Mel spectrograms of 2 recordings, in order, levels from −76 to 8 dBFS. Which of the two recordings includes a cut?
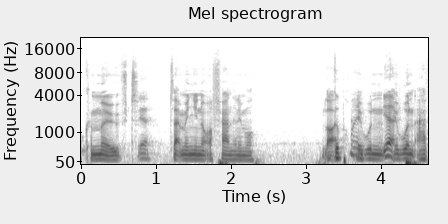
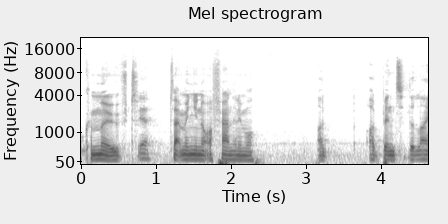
second; 1 cut; at 3.2 s

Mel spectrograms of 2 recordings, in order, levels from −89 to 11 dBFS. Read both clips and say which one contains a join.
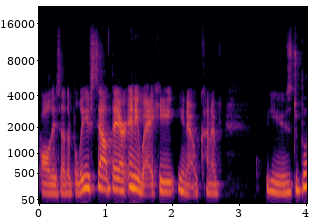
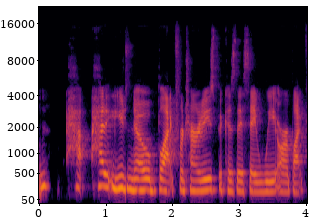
second; 1 cut; at 1.3 s

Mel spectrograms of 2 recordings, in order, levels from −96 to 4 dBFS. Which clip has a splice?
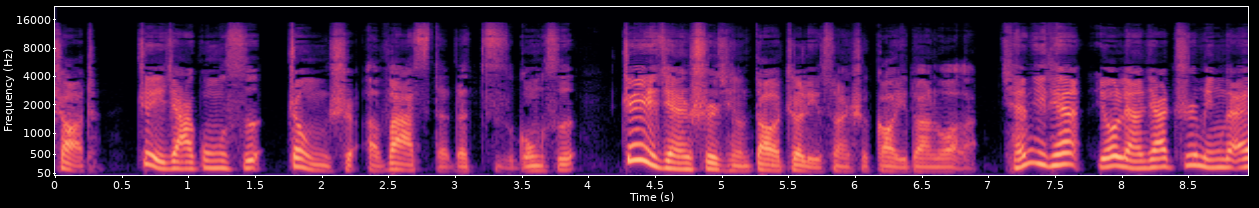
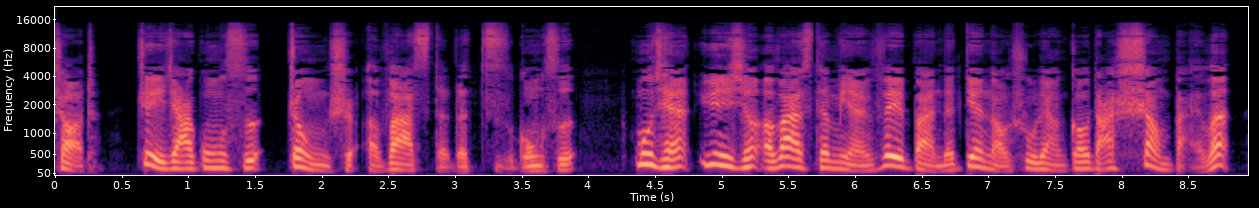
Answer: first; 2 cuts; at 4.1 s, 7.0 s

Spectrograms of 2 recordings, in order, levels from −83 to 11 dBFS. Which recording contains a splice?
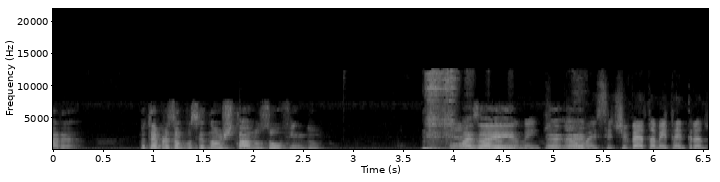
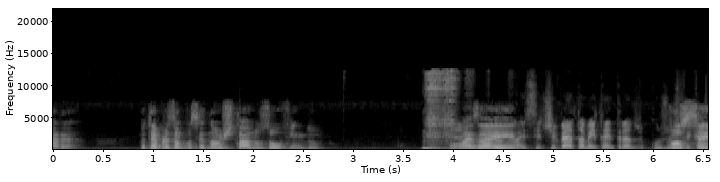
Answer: second; 1 cut; at 4.6 s

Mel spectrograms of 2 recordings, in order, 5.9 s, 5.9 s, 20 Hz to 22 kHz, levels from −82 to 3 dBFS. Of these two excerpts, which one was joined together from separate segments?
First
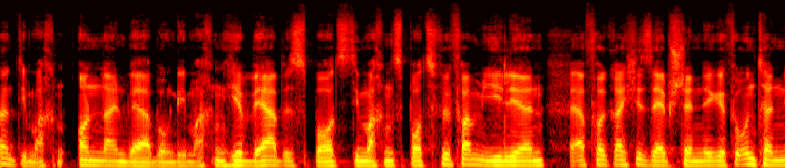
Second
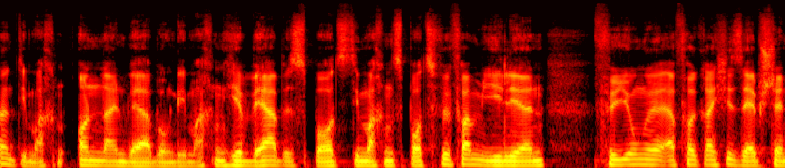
first; 1 cut; at 4.3 s

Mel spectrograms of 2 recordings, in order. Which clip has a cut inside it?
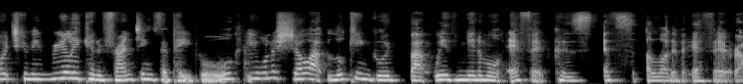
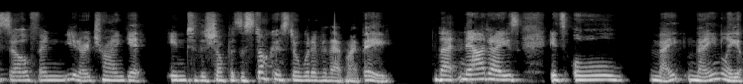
first; 1 cut; at 2.4 s

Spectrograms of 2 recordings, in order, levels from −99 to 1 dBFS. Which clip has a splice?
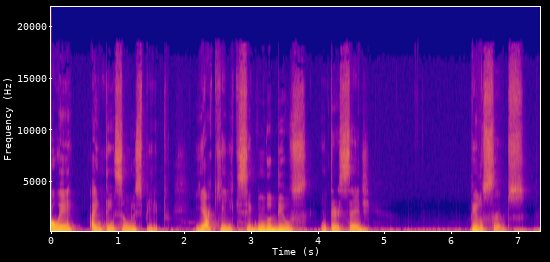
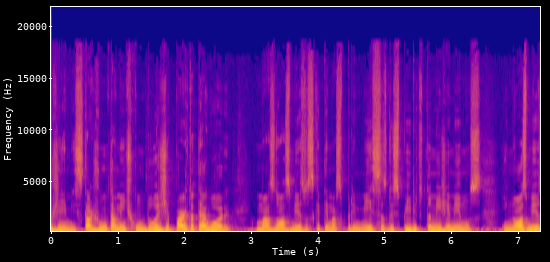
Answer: second; 1 cut; at 3.0 s

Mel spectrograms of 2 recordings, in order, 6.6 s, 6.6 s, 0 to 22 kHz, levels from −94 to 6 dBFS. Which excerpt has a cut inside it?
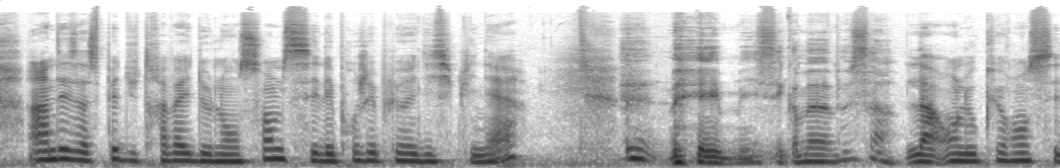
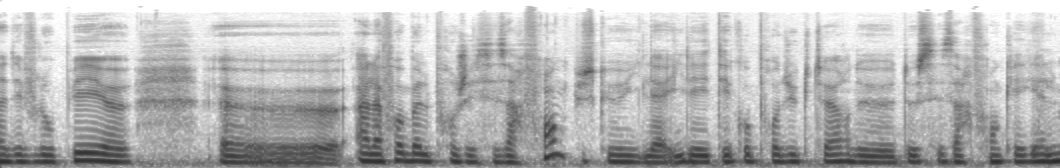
first; 2 cuts; at 3.9 s, 5.7 s

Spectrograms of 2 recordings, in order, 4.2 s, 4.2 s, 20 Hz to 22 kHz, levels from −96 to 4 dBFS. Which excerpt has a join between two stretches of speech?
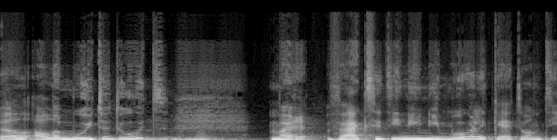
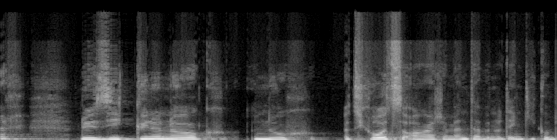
second; 1 cut; at 1.8 s

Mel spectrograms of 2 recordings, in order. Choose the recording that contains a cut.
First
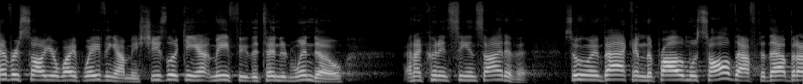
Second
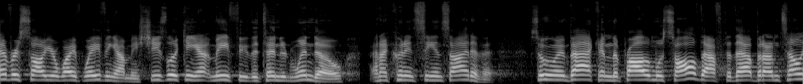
second; 1 cut; at 3.6 s

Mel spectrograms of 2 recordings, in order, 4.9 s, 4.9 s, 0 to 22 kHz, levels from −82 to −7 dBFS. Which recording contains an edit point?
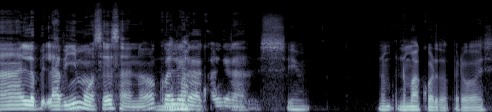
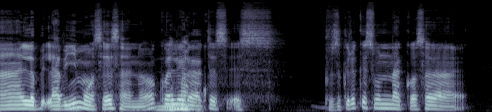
second; 1 cut; at 2.1 s

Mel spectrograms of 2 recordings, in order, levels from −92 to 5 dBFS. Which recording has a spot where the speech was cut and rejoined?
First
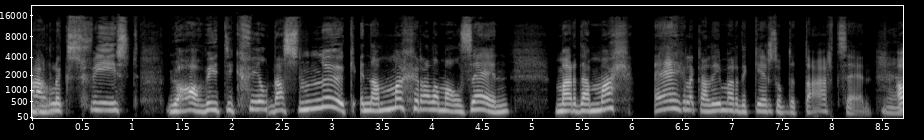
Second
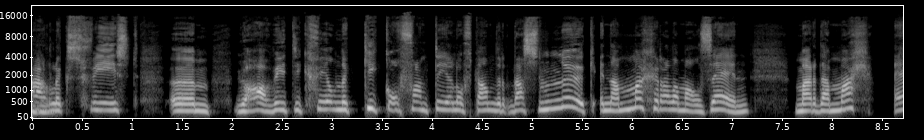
first; 2 cuts; at 1.3 s, 2.3 s

